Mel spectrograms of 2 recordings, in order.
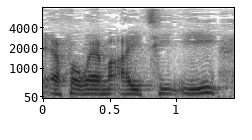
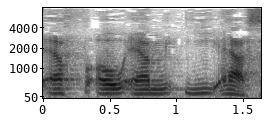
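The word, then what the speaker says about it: fomite: foam it-- man's mission fom ite also sometimes different pronunciation foamies fom es I like that one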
